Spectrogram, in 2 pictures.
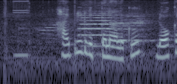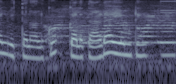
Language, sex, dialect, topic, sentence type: Telugu, female, Utterandhra, agriculture, question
